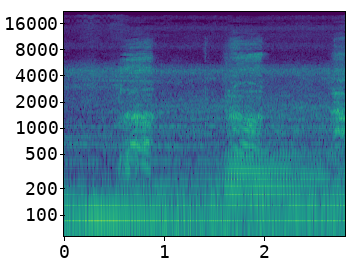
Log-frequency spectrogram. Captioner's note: Roy groaning in pain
